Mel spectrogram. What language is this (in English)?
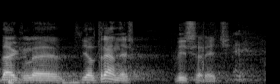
Croatian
